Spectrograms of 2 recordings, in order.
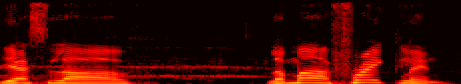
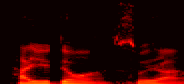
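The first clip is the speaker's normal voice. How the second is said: low soft flirty murmur, lower and softer; flirty greeting; 5 semitones lower, 6 dB quieter than usual. Real, not acted. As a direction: drop it low and soft, like a come-on. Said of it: "I didn't mean to say it like that".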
